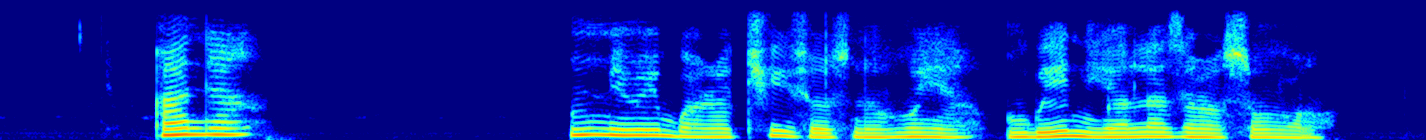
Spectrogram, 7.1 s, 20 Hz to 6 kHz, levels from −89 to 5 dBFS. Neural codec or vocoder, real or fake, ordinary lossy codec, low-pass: codec, 16 kHz, 6 kbps, DAC; fake; none; 5.4 kHz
